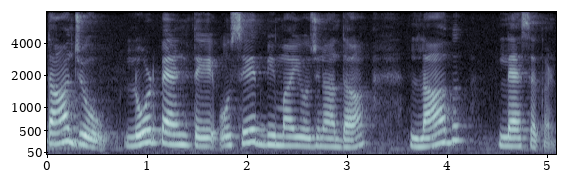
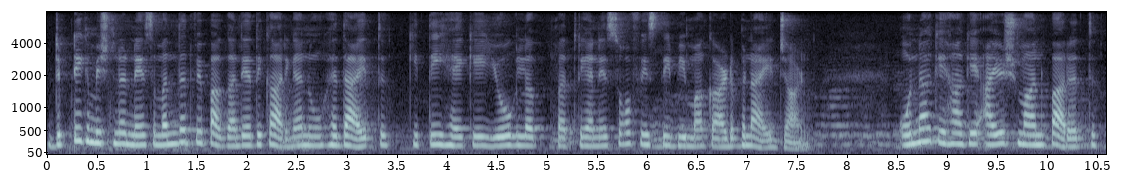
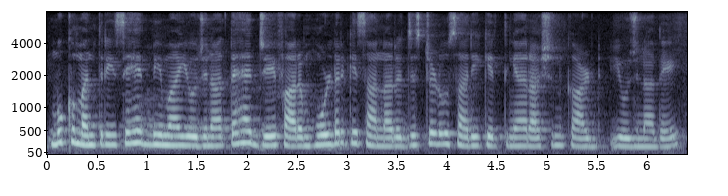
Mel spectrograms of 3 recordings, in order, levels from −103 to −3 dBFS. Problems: constant background noise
